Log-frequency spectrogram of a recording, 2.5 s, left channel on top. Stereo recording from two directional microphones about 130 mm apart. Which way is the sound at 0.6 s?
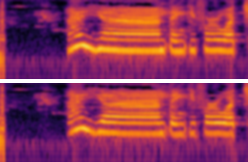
25° left (ahead or behind).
